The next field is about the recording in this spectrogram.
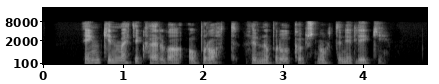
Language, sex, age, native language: Icelandic, male, 40-49, Icelandic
